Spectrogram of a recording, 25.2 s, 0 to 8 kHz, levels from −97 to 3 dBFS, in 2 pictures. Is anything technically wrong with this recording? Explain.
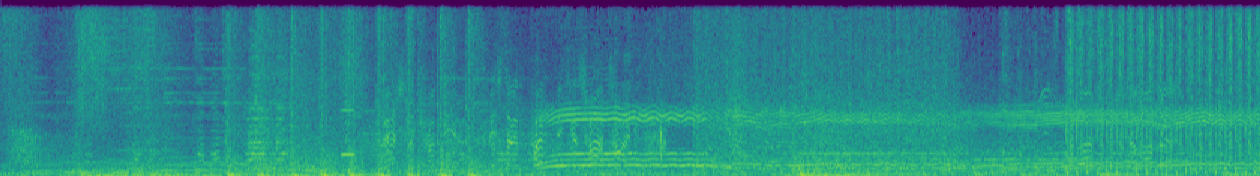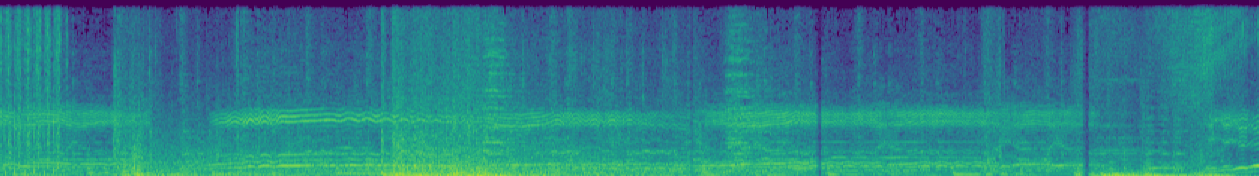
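Yes, there are packet-loss dropouts, heard through a call path whose spectrum stops sharply at 8 kHz.

Short concealed packet loss occurs at 4.12, 19.50 and 20.76 s. Gaps of about 20 to 40 ms were filled by continuing the preceding sound. They are heard as brief smears or wobbles and appear as short, overly regular waveform patches.

A burst of packet loss at 23.42 to 23.50 s removes about 60 ms. Concealment holds the last sound while fading it, which shows as a smeared, decaying band on the spectrogram before the audio resumes further along.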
